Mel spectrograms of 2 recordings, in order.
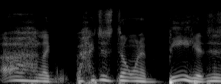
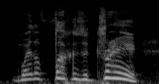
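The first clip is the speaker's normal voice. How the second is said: restrained high half-yell, mild; 6 semitones higher than usual. Recounting a man waiting for a train, the speaker imitates him yelling. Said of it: "the guy that's going".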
